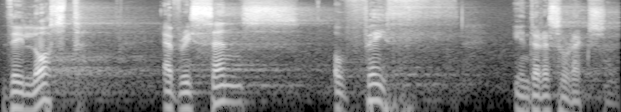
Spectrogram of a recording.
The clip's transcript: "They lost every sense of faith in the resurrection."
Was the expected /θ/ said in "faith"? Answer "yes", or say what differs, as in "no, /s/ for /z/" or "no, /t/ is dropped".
yes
